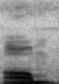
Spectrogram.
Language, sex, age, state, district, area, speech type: Tamil, male, 30-45, Tamil Nadu, Dharmapuri, rural, read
